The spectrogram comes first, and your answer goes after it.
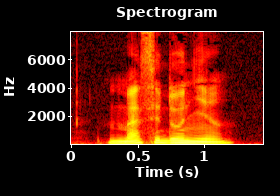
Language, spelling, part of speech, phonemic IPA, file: French, macédonien, noun / adjective, /ma.se.dɔ.njɛ̃/, Fr-macédonien.ogg
- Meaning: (noun) Macedonian, the Macedonian language; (adjective) of Macedonia; Macedonian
